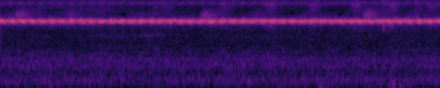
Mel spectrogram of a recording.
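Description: Crickets chirping in one continuous high-pitched trill.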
